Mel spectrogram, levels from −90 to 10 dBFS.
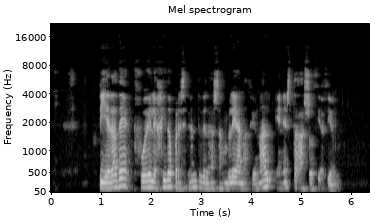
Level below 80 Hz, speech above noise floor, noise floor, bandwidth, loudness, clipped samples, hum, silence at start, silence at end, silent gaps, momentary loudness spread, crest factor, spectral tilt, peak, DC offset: -68 dBFS; 53 dB; -73 dBFS; 7.8 kHz; -19 LUFS; under 0.1%; none; 0.95 s; 0.65 s; none; 12 LU; 18 dB; -5 dB/octave; -2 dBFS; under 0.1%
